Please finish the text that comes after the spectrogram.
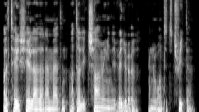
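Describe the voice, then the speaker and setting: Sweet, courteous male vampire barkeep played by a man for ASMR roleplay: deepish, heavy vocal fry, intimate and sincere. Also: fairly even intonation, fast talker. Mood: tender, flirting. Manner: soft-spoken, polite, earnest, flirtatious. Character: charming, sweet male vampire bartender, earnest and wistful. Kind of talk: ASMR roleplay, intimate one-sided dialogue to listener.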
